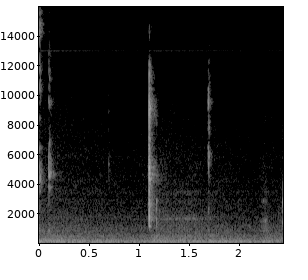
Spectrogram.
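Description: A computer mouse gives a single faint, sharp click partway through, with a couple of softer ticks around it against a quiet background.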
